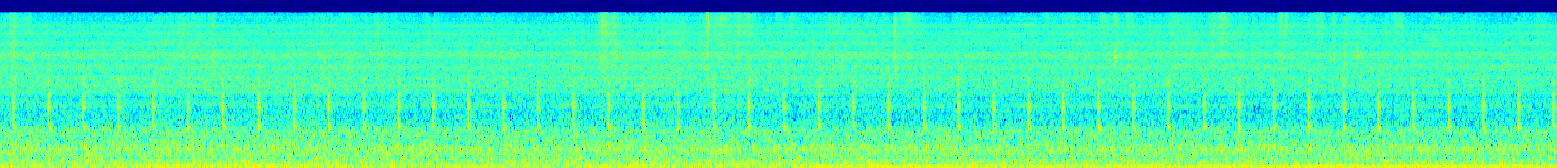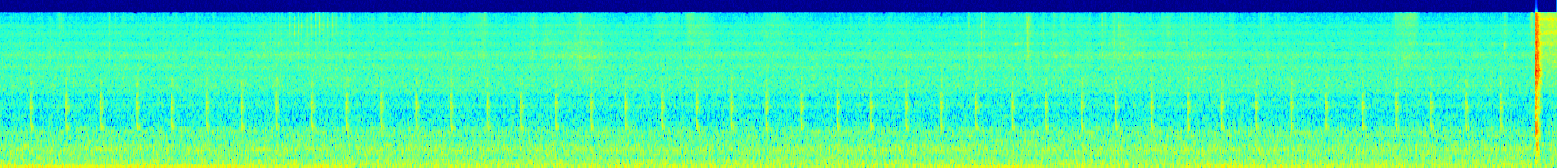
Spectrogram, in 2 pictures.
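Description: Cabin of a vehicle rolling slowly: a steady low engine and road rumble, with a fast, even, light ticking running through it.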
